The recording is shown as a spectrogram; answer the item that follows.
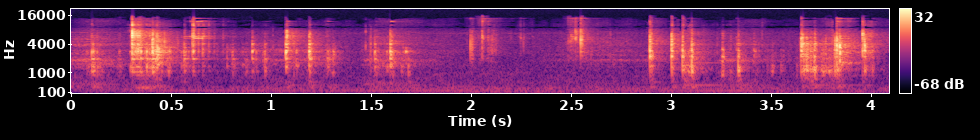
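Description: Steel bolts clinking against each other in a hand and against the transmission case as they are set into the bellhousing flange holes by hand: irregular light metallic clicks in small clusters.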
